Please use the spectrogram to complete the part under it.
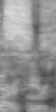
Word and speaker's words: Arceus: Arceus? Is that right? – I've always pronounced it Arceus. – Arceus is what I've heard.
